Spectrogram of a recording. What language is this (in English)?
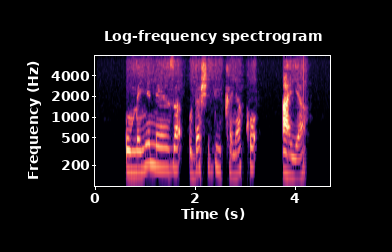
Kinyarwanda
